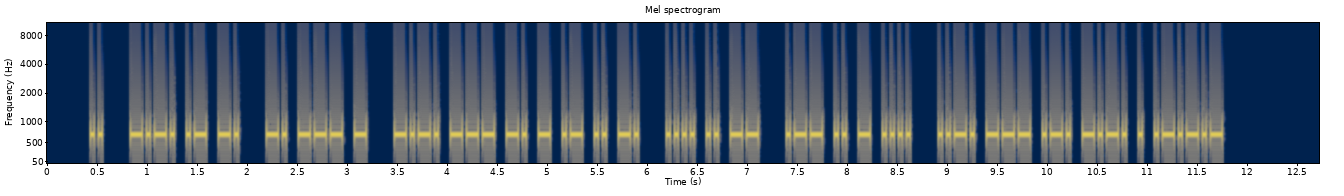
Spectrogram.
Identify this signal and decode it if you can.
Morse code, heard as a keyed tone, about 30 wpm, 700 Hz. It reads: I CAN NOT CONTAIN HIM WITH FORCE.
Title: Sentences from Top 1000 Words - Review Part 3 - 30wpm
